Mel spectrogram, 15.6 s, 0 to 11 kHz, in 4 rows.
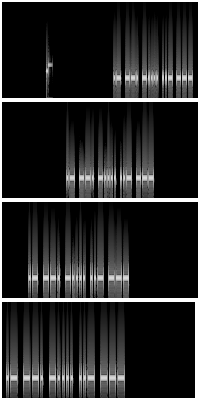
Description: Morse code, heard as a keyed tone, about 35 wpm, 700 Hz. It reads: AG6UO AG6UO AG6UO AG6UO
